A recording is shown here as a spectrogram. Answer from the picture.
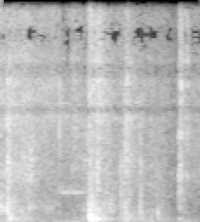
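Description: Two grapplers rolling and sliding across foam grappling mats: bodies and rash guards scuffing on the mat surface. A short sharp sound comes about a second in.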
